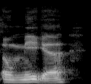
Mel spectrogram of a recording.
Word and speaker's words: Omega: Always, you know, all the Omega references, and that's how you say it, right? It's Omega because that's how they say it in the James Bond movies.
